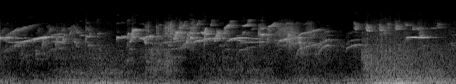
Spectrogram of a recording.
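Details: Major-type goldfinch singing rapid high twittering phrases with clear whistled notes, over a soft background hiss.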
